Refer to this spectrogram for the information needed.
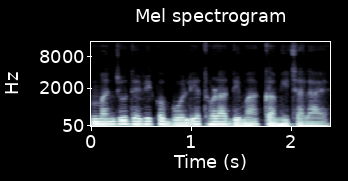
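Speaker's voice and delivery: plain reading voice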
